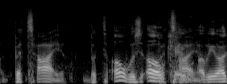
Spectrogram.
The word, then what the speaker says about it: Bataille: Now, well, you say Bataille. If that was the French pronunciation, it would be Bataille.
